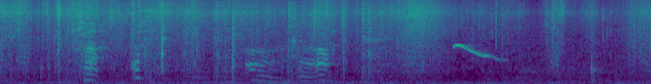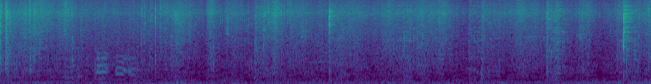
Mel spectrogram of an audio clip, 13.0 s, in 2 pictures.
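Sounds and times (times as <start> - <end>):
rustling among plants: 0.0 - 13.0
bird calls: 4.5 - 5.1
falling whistle: 4.5 - 5.1.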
